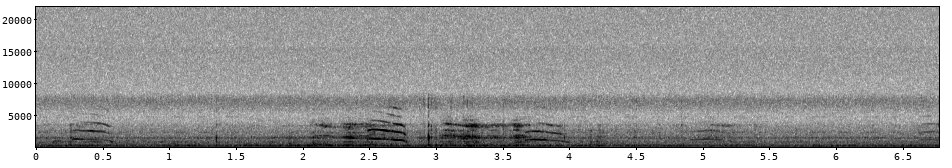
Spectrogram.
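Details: Roe deer buck and doe in a chase, 7 August 2024: a run of high squeaky calls, each a short arch sliding downward, four or five spaced about a second apart, with a faint steady hum and low rumble behind.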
